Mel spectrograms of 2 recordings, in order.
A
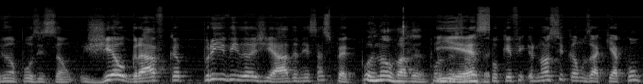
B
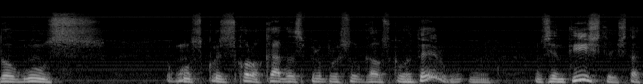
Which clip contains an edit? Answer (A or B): A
